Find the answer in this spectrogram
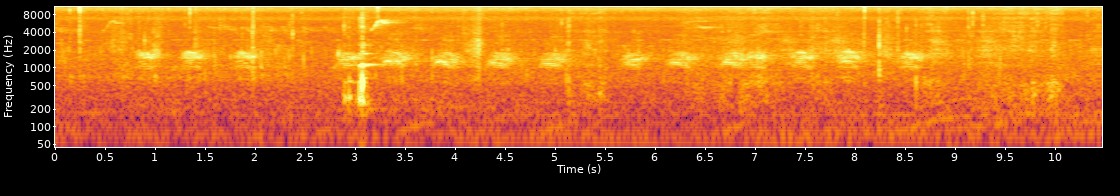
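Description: A bird calling over and over in a steady series of short harsh calls, about three a second, stopping well before the end. A single sharp knock about three seconds in is the loudest sound.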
